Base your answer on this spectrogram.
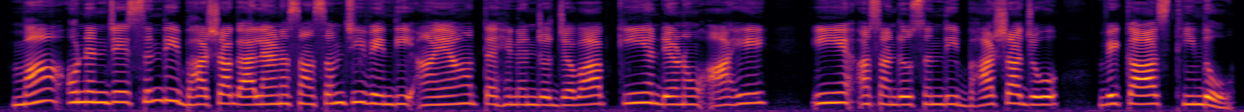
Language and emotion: Sindhi, neutral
